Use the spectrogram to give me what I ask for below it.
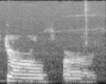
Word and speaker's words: Jarlsberg: Throughout the video, I mispronounced Jarlsberg cheese. It's Jarlsberg.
